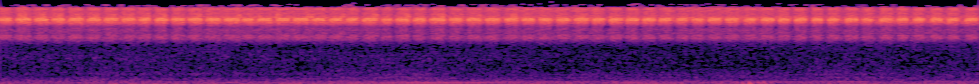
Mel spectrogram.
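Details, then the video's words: Pulsing high-pitched cicada chorus in an Italian park, even rhythmic throbbing sustained the whole time, with a soft wind and traffic rumble underneath and one brief knock. "italian park ASMR Cicadas wind real atmosphere in an Italian park birds"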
